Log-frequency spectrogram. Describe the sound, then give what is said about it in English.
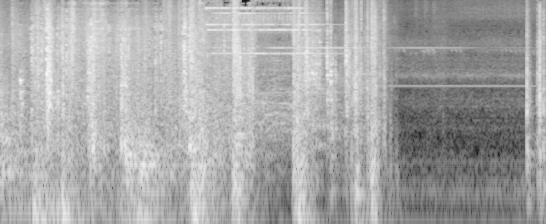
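A door bangs open as police burst into an office, and a flurry of loud thuds, clatters and scraping follows as they turn over the room, tossing things about, then the commotion dies down to near silence with a couple of late knocks. “Suddenly, police burst inside and turn over the room.”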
